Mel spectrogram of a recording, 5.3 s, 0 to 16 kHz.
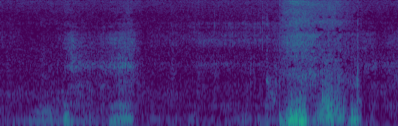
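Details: Pet dog asleep while cuddling, snoring loudly in an almost human way; a low rumbling snore from about 1 to 1.8 seconds, then a louder, broader snorting rush near 4 to 4.8 seconds, with a quiet room around it.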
